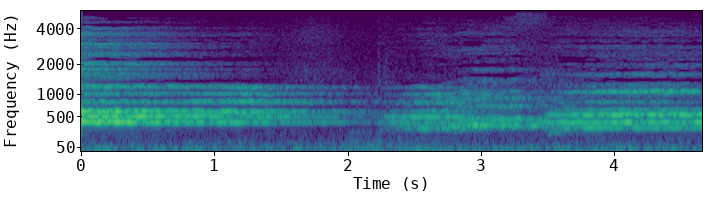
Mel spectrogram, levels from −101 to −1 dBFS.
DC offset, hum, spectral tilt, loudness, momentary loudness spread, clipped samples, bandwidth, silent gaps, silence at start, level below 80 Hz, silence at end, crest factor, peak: under 0.1%; none; -3 dB/octave; -38 LUFS; 20 LU; under 0.1%; 5.4 kHz; none; 0 s; -64 dBFS; 0 s; 18 dB; -18 dBFS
